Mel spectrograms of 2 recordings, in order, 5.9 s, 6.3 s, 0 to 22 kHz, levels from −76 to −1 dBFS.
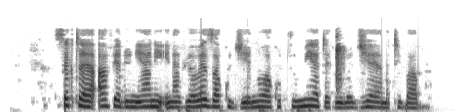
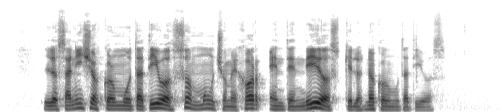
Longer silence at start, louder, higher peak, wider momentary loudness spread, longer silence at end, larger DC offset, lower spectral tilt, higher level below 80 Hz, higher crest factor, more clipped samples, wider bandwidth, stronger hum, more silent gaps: first, 0.7 s vs 0.55 s; about the same, -18 LUFS vs -19 LUFS; about the same, 0 dBFS vs -2 dBFS; second, 7 LU vs 13 LU; second, 0.55 s vs 0.8 s; neither; about the same, -4.5 dB/octave vs -5 dB/octave; first, -42 dBFS vs -64 dBFS; about the same, 18 dB vs 18 dB; neither; second, 8.2 kHz vs 14.5 kHz; neither; neither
